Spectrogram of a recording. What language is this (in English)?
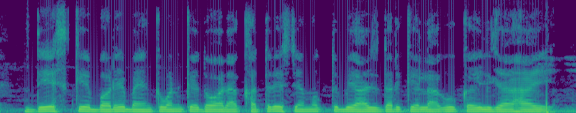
Magahi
